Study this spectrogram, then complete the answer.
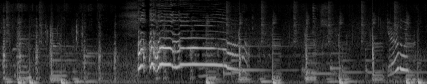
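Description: A loud rooster crows in long drawn-out calls amid chickens and hens on a farm, with a person talking close by between and over the calls.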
